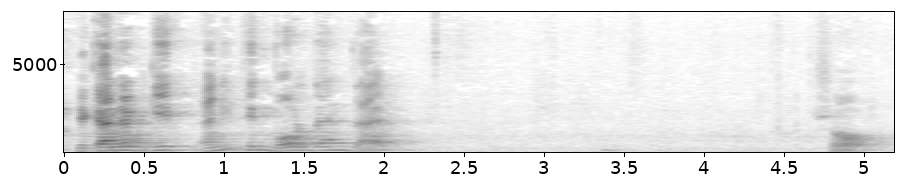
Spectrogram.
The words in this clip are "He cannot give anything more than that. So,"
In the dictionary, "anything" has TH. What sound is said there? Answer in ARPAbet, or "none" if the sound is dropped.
T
